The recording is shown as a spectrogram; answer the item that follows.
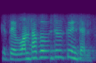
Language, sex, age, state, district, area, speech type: Odia, other, 60+, Odisha, Jajpur, rural, conversation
